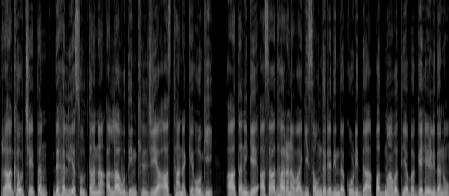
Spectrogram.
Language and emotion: Kannada, neutral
